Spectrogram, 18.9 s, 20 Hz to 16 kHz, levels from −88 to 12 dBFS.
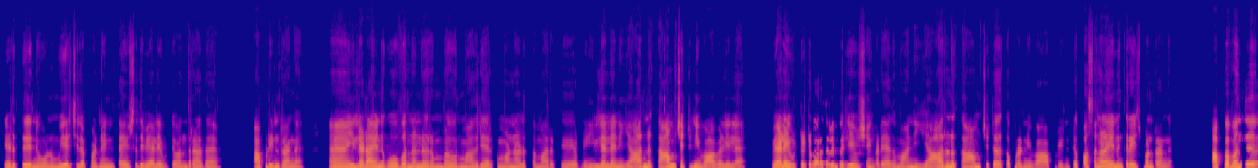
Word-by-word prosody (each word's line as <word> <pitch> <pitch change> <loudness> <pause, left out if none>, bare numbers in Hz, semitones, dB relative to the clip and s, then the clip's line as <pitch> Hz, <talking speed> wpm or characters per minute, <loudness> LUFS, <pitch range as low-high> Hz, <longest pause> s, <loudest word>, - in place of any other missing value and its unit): எடுத்து 220 +2 +1
நீ - - 0
உன் 185 0 -1
முயற்சில 220 -1 +1
பண்ணு. 185 0 -3
நீ - - -5
தயவுசெய்து 210 +3 -2
வேலைய 205 +1 0
விட்டு 185 +2 -7
வந்துராத!" 180 0 -3 0.8
அப்பிடின்றாங்க. 200 -4 -1 0.5
அ - - +1 0.3
இல்லடா, 250 0 +4
எனக்கு 215 -3 +1
ஒவ்வொரு 250 +3 +1
நாளும் 240 -3 +1
ரொம்ப 215 +2 -1
ஒரு 190 -1 -3
மாதிரியா 200 +1 -1
இருக்கு. 190 0 -10
மன 195 +3 -2
அழுத்தமா 185 -2 -6
இருக்கு. 175 +1 -9
அப்பிடின்னு 175 0 -7
"இல்ல, 205 - 0
இல்ல 205 -1 +1
நீ - - -1
யாருன்னு 255 +2 +2
காமிச்சுட்டு 285 -6 +2
நீ - - +1
வா! 180 - +4
வெளில 190 0 -3 0.6
வேலைய 270 +4 +7
விட்டுட்டு 245 +2 -3
வரதெல்லாம் 220 +2 0
பெரிய 215 +2 0
விஷயம் 190 -1 -5
கிடையாதும்மா! 180 0 -3
நீ 190 - 0 0.2
யாருன்னு 260 +7 +3
காமிச்சுட்டு 220 +5 0
அதுக்கப்பறம் 195 -2 -3
நீ - - -4
வா!" 180 - 0
அப்பிடின்ட்டு 185 +8 -7
பசங்கள்ல்லாம் 245 +5 +2
என்க்கரேஜ் 235 0 +1
பண்றாங்க. 185 -3 -3 0.7
அப்போ 220 +6 +5
வந்து 235 +3 +3
205 Hz, 160 wpm, -24 LUFS, 185-230 Hz, 0.8 s, வேலைய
